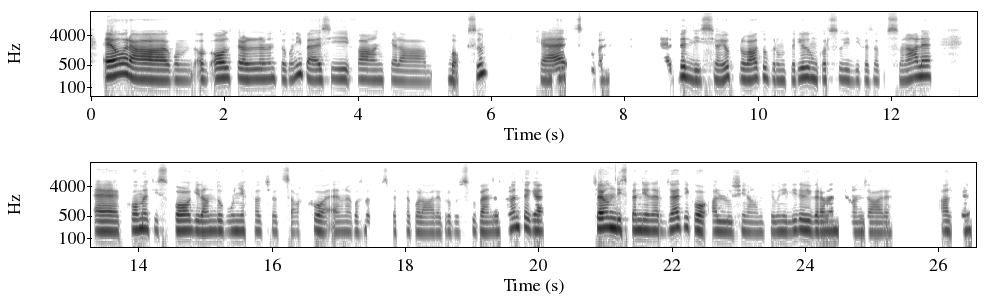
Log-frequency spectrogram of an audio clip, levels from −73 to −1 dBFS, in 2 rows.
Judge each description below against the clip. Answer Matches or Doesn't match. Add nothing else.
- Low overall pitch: Doesn't match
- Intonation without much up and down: Matches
